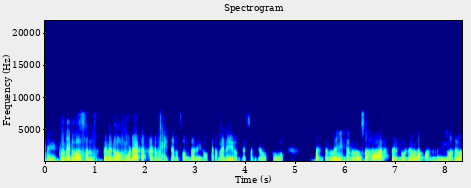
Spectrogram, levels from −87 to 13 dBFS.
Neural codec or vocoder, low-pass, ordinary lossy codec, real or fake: codec, 16 kHz, 1 kbps, FunCodec, trained on Chinese and English, 50 frames a second; none; none; fake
